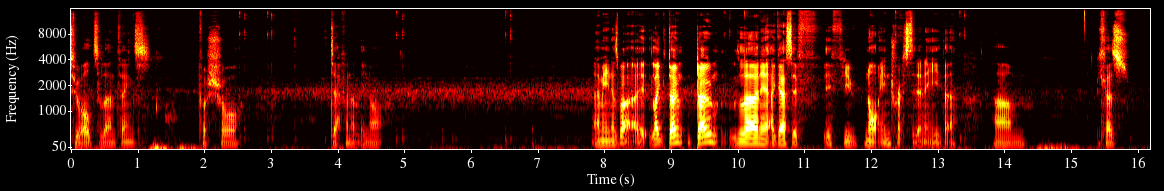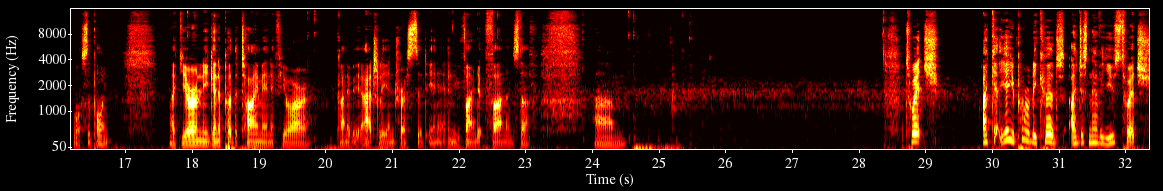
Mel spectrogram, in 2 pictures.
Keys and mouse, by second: 1.0 ctrl+s, 5.5 ctrl+s, 6.9 z, 8.1 z, 8.8-18.7 middle drag, 10.9-15.3 drag, 18.7-20.0 drag, 18.7 z, 20.0 Tab, 21.9 ctrl+s, 22.9-24.5 drag, 23.4-24.5 right drag, 24.8 Tab, 24.8-26.5 drag, 24.8-26.5 right drag, 31.0 ctrl+s, 32.2 KP_1.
